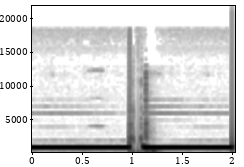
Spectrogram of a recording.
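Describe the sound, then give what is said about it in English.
A censor beep over a spoken spoiler: a steady, high-pitched electronic tone held across the whole clip, broken briefly midway by a short snatch of voice before resuming. “I thought we could beep it out.”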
